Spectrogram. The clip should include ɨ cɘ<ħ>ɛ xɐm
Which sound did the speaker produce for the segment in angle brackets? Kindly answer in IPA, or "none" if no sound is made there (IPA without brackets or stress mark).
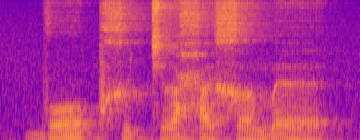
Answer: ħ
